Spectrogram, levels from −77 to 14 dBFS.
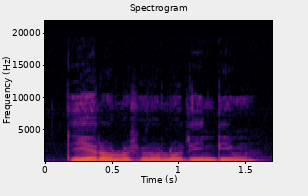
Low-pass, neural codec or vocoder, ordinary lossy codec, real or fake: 19.8 kHz; vocoder, 48 kHz, 128 mel bands, Vocos; none; fake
